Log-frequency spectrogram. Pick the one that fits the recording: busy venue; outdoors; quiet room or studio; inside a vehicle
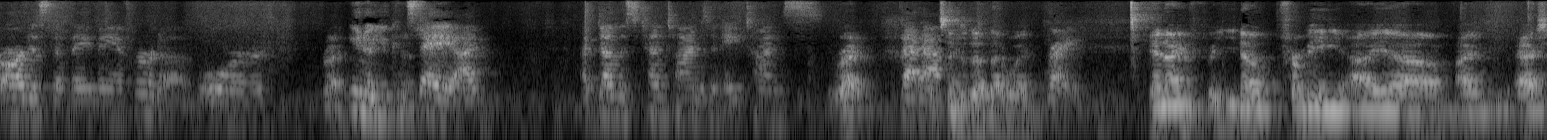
busy venue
